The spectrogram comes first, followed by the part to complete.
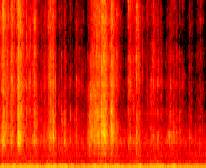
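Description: Chocolate bar wrapper crinkling and rustling in short, irregular crackles as it is peeled open by hand, over a steady low hum.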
